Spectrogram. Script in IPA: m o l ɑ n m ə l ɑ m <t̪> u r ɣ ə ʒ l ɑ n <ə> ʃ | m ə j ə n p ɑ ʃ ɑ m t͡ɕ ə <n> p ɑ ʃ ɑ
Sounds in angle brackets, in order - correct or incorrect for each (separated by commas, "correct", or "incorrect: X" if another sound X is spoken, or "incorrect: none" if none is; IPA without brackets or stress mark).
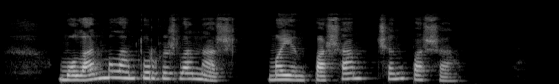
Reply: correct, incorrect: ɑ, correct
